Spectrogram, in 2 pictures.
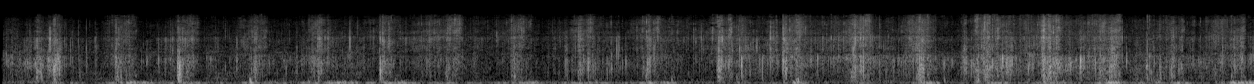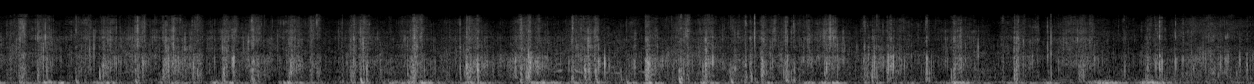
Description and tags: Walking on a back road in rural Vermont.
